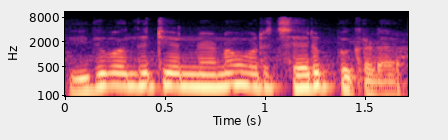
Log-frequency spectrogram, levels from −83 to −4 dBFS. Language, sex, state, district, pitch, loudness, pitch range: Tamil, male, Tamil Nadu, Kanyakumari, 165 Hz, -13 LUFS, 140-170 Hz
